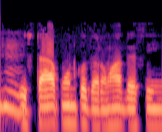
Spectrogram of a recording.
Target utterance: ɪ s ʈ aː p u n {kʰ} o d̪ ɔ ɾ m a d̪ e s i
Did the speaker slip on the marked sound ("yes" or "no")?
yes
